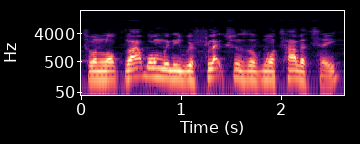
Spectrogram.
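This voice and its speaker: Casual male streamer, mid-pitched, musing his way through gameplay on a dull microphone. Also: quick pace. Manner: musing aloud, hesitant. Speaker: game live streamer. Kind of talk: casual live gameplay commentary. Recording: dull lo-fi mic with game music. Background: game music.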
